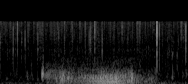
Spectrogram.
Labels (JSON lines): {"label": "biophony, growl", "recorder": "SoundTrap 600 or HydroMoth"}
